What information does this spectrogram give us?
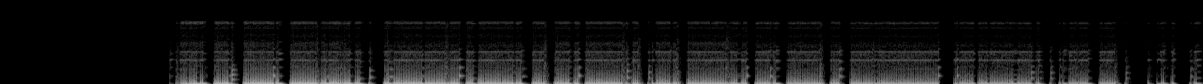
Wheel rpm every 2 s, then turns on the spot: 0, 0, 0, 0, 0, 0.
none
